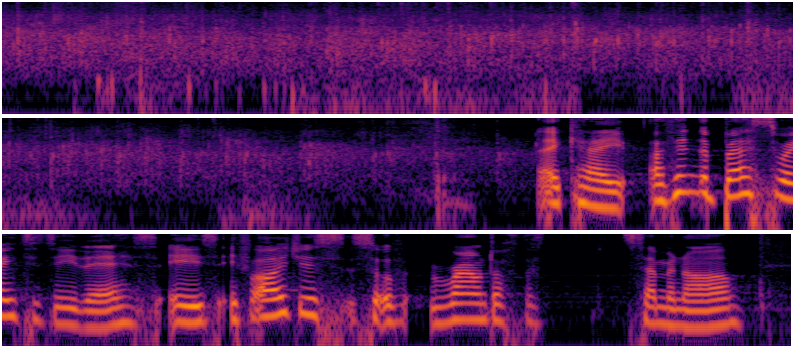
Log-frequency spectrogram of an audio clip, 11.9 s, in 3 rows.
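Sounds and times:
audience applause: 0.0 - 6.7
speech: 6.6 - 11.8.

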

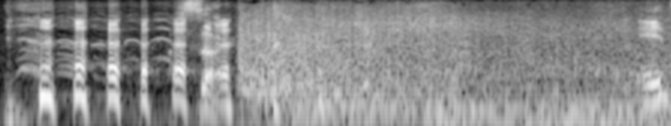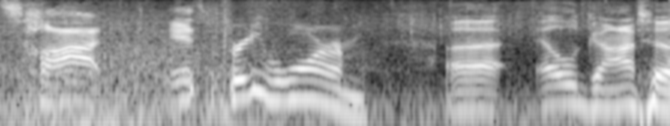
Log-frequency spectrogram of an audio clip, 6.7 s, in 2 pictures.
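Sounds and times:
laughter: 0.0 - 1.3
speech: 0.2 - 1.7, 3.2 - 6.7
napalm bomb explosion in a video game: 1.0 - 6.7.

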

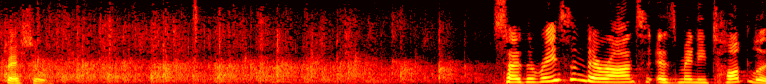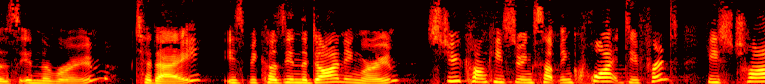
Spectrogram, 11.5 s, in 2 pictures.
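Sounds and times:
speech: 0.0 - 0.6, 3.8 - 11.4
audience clapping for new babies: 0.0 - 3.8.

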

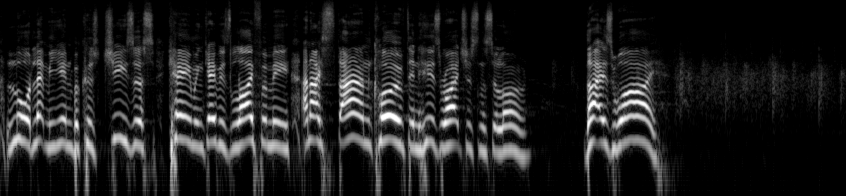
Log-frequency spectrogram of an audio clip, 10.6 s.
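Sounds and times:
speech: 0.0 - 6.7, 7.3 - 8.4
audience applause: 8.4 - 10.5.

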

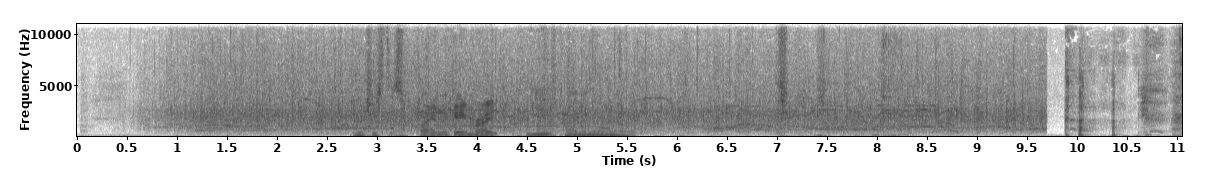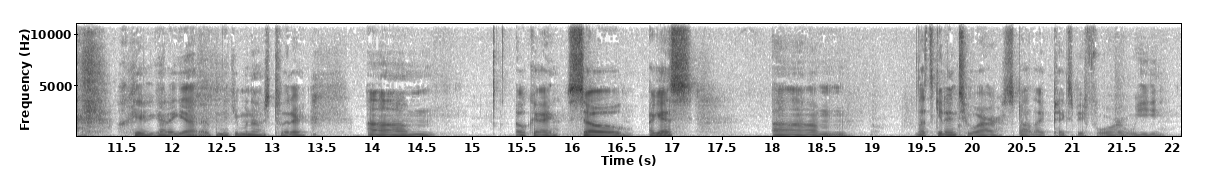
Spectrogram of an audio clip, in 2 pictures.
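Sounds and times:
applause: 0.4 - 9.7
laughter: 0.6 - 11.2
speech: 2.8 - 5.8, 11.6 - 14.7, 15.4 - 17.4, 18.0 - 22.0.

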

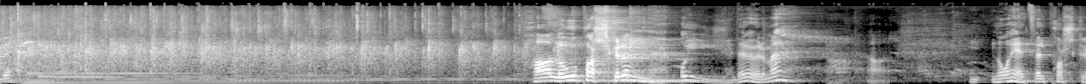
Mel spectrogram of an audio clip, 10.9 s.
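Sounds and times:
speech: 0.0 - 0.5, 5.3 - 8.0, 9.7 - 10.8
crowd applauding: 0.0 - 6.4.

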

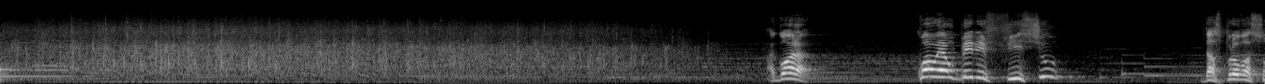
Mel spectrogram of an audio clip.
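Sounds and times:
audience applauding: 0.0 - 7.4
speech: 7.7 - 8.2, 9.2 - 10.7, 12.0 - 12.6.

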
